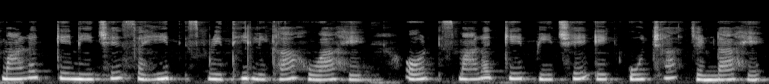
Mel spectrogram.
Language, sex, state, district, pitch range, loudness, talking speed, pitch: Hindi, female, Assam, Kamrup Metropolitan, 235-265 Hz, -14 LUFS, 125 wpm, 245 Hz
